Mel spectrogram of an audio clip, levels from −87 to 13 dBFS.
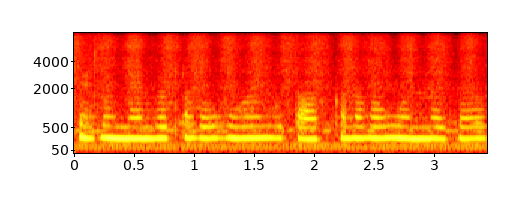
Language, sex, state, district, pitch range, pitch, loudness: Hindi, female, Bihar, Bhagalpur, 260-270 Hz, 265 Hz, -13 LUFS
